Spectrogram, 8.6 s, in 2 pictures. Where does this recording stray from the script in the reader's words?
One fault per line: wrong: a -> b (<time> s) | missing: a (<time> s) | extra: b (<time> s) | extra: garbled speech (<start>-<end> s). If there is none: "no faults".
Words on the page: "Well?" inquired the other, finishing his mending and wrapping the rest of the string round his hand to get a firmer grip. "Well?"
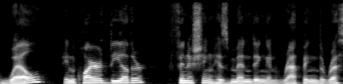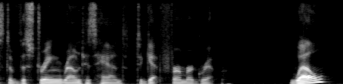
missing: a (6.3 s)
